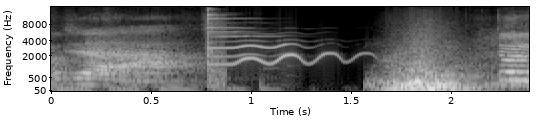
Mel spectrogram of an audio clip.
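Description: A cartoon 'boing' sound effect: a click, then a springy tone that wobbles up and down for under a second, followed near the end by a low rushing whoosh.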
